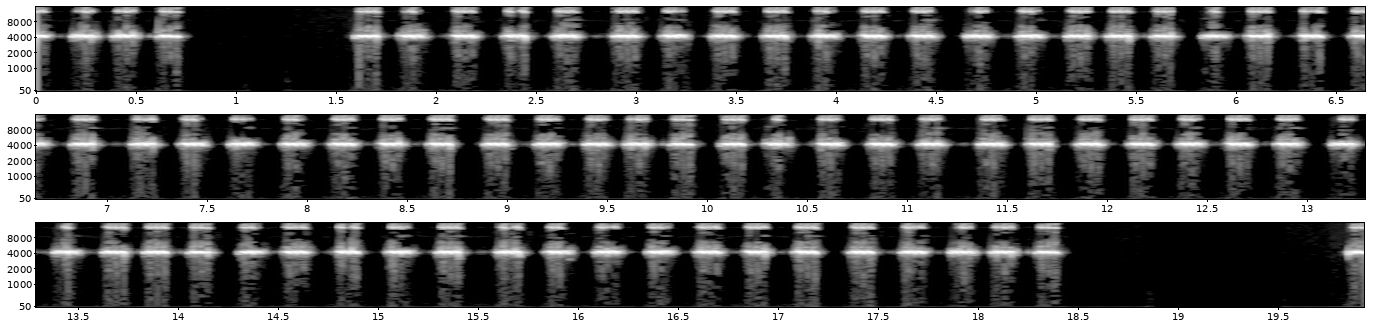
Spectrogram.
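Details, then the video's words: Loud cricket song intended to drive away rats in the house: rapid, high-pitched chirps about four per second, with brief silent pauses at the start and near the end and no other noise. "SUARA JANGKRIK NYARING PENGUSIR TIKUS"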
